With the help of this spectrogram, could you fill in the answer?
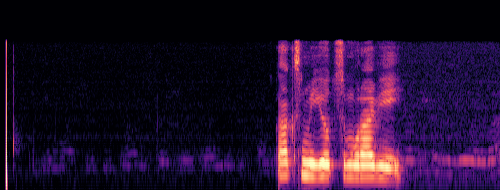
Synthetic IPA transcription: kɑksmʲejot̪sə̆muɾaβʲej

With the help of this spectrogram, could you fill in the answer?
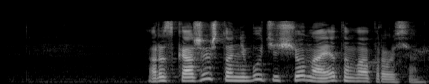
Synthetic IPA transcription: rəskɐʐɨʂt̪onʲɪbudʲɪt̪jɪɕːonɐɛt̪əmvɐpɾo̞sʲɪ̰

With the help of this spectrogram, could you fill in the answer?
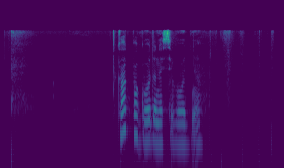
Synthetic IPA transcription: kak̚pɐɡod̪ənəsʲɪvodʲnʲə̰

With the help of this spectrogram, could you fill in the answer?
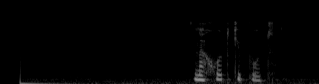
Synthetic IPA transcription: nɐxɔt̪kʲiput̪

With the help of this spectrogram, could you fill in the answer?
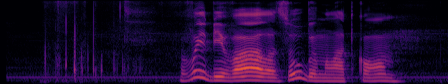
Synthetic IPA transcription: vɨbʲiʋɑlˠɐzubɨmɐlˠat̪kɔm

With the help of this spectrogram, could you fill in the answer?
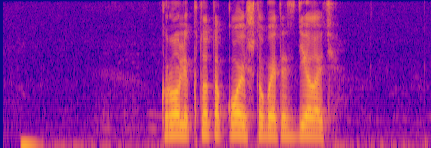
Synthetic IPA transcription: kɾolʲɪkt̪ot̪ɐko̞jʂt̪obɨɛt̪əzʲdʲe̞lˠətʲ

